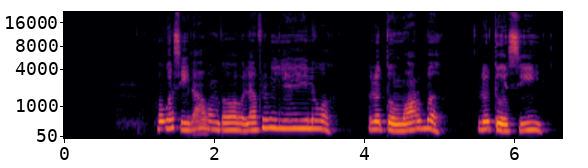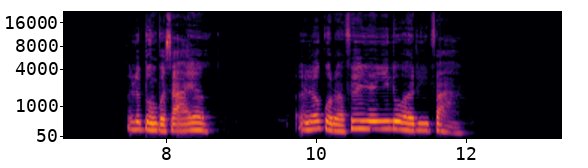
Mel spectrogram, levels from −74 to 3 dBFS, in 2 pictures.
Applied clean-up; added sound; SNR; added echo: none; none; none; none.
